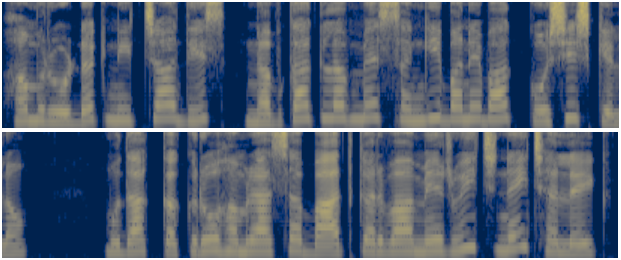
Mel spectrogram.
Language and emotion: Maithili, sad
